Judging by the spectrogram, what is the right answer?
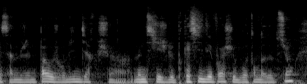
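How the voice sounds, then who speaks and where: Somewhat breathy and dark, mellow in tone, a man's medium-pitched voice comes through a very clean recording with a silent background. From central France (Loiret). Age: 20s. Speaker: startup founder. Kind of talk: interview. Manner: hesitant with fillers and repetitions.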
